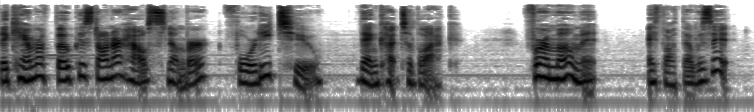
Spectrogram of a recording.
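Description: A woman with a medium-pitched, somewhat breathy voice speaks at a moderate pace with lively intonation and long, frequent pauses. The sound is dry and close with no echo, on a very clean recording with a silent background. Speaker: podcast host reading listener-submitted scary stories. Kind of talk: scary story reading, hushed suspenseful narration building dread.

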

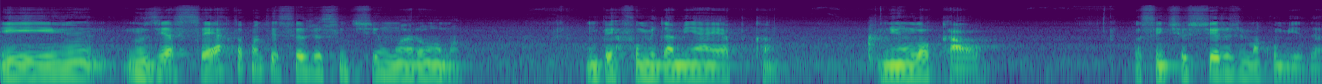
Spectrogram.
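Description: A man talks at a fairly slow pace with long, frequent pauses. Background noise is noticeable. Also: medium pitch for a man, ordinary pitch variation. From Rio de Janeiro suburbs, Brazil. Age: 50s. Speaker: student. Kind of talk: personal memoir presentation. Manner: unscripted, hesitant.

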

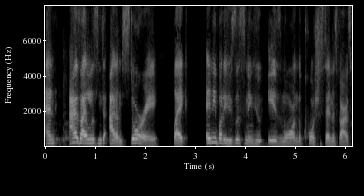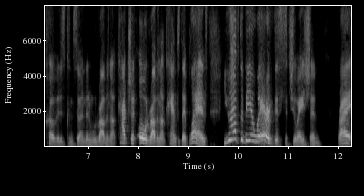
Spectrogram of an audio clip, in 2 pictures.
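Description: With an Australian accent, a woman speaks at a fairly quick pace and fairly low pitch, her intonation lively, the sound dry and close with no echo against a quiet background. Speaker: podcast co-host. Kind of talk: casual chat.

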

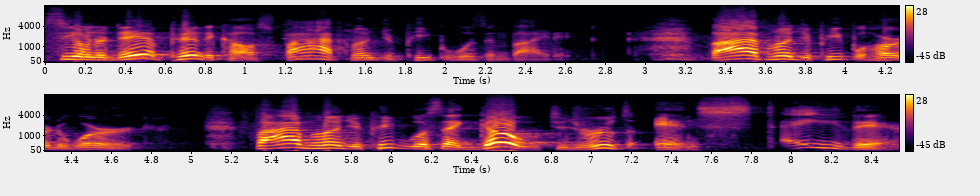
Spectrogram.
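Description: A man speaks in an animated tone. His voice carries vocal fry. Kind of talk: sermon. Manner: animated, call-and-response, loud and exhorting; humorous asides, punchy, rhythmic repetition.

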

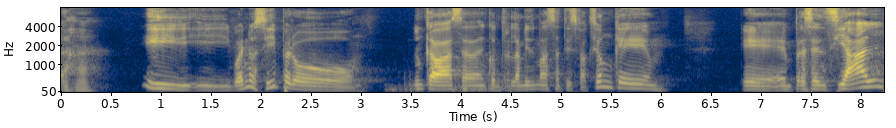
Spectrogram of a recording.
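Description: On a very clean recording with a silent background, a man with a Costa Rican accent talks at a very slow pace, his medium pitch carried by lively intonation. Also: big swings in loudness. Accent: Costa Rican-sounding Spanish. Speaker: clown and performing artist. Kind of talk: casual interview chat.

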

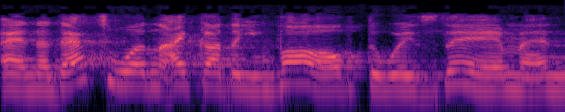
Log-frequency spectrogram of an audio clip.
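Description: A woman with a Chinese accent speaks with ordinary pitch variation. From China. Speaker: political activist. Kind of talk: interview.

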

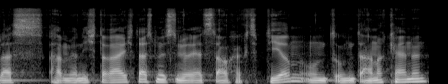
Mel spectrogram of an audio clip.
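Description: In a very clean recording with a silent background, a man speaks at a moderate pace in a very deep, low pitch. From South Tyrol, Brenner area. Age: 20s. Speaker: activist and student. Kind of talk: interview.

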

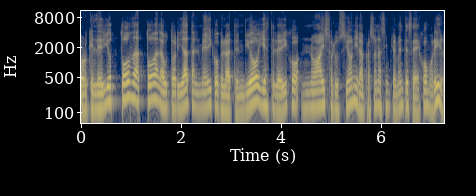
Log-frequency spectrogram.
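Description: A man talks at a moderate pace with hardly any pauses, medium pitch and ordinary pitch variation. He has an ordinary speaking voice, over a quiet background. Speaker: podcast host. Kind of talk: live-streamed podcast interview.

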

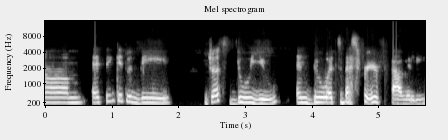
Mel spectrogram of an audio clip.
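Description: A woman with a Filipino accent, medium pitch, ordinary pitch variation, a very slow pace and very even loudness. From Philippines, Batangas. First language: Tagalog. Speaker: marketing executive and mother. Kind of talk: casual interview in Taglish.

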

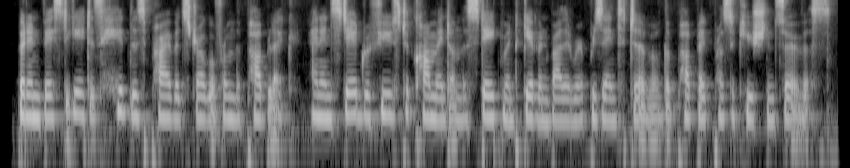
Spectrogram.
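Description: The speech is very fast and somewhat breathy, with hardly any pauses and a monotone, flat intonation. The recording is very clean with a silent background. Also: woman, medium pitch for a woman. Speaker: true crime podcast host. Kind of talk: scripted narration.

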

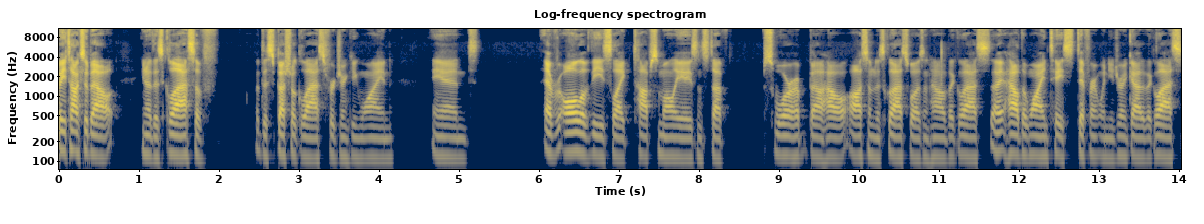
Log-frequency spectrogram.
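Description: A man at a medium pitch and moderate pace, with monotone, flat intonation, on a very clean recording with a silent background. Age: 30s. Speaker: podcast host. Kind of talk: interview.

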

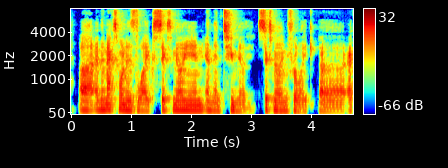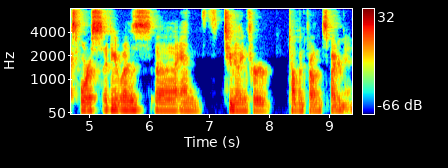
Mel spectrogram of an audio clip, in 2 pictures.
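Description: In a very clean recording with a silent background, a man with an unremarkable speaking voice talks at a moderate pace and medium pitch with fairly even intonation. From northern Manitoba, Canada. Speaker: game developer and comic artist. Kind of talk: casual interview.

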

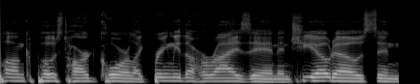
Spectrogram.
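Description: A plain, everyday voice with an American accent talks at a moderate pace with ordinary pitch variation, in a very clean, dry, close recording with no echo and a silent background. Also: man. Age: 30s. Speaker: music producer. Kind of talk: casual chat.

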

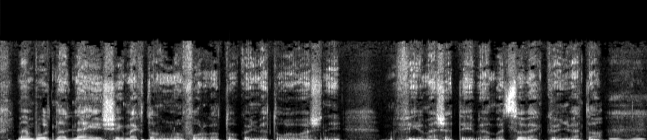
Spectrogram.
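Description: Speech comes at a fairly quick pace with a dry, close sound free of echo and noticeable background noise. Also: man. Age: 60s. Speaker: jazz saxophonist and composer. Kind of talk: radio interview.

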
